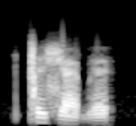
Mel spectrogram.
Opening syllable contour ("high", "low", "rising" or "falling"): falling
